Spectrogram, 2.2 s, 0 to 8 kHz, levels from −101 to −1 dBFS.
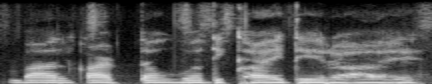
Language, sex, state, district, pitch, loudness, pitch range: Hindi, female, Chhattisgarh, Sukma, 160 Hz, -16 LUFS, 155-165 Hz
